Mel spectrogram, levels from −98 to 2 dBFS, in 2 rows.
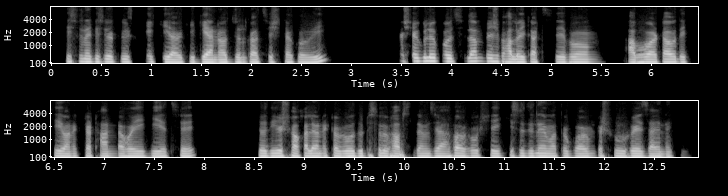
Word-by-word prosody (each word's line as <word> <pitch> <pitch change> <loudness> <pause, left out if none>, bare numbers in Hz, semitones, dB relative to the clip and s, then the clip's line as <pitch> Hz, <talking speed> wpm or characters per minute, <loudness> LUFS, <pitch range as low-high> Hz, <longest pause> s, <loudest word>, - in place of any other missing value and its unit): কিছু 145 0 -5
না - - +5
কিছু 145 0 -1
একটু 140 +1 -6 0.2
শিখি 135 -1 -5
আরকি 120 +1 0
জ্ঞান 125 -2 +5
অর্জন 120 0 0
করার 120 -2 +1
চেষ্টা 125 +1 -4
করি। 120 +2 +2 0.8
আ - - -27
সেগুলোই 175 0 +3
করেছিলাম 165 +1 +1
বেশ 160 -1 +3
ভালোই 135 -1 +5
কাটছে 130 +1 -4
এবং 130 0 +2 0.5
আবহাওয়াটাও 130 +2 +3
দেখছি 130 +1 -6
অনেকটা 125 +1 -4
ঠান্ডা 120 0 -3
হয়েই 120 0 +3
গিয়েছে। 120 +1 0 0.7
যদিও 130 0 +4
সকালে 130 0 +2
অনেকটা 125 +1 -2
রোদ 130 0 +5
উঠেছিল 135 - -3
ভাবছিলাম 130 +1 0
যে - - -1
আবারো 130 +1 +1
সেই 130 -2 0
কিছুদিনের 130 +1 0
মতো 125 +1 -4
গরমটা 125 0 -1
শুরু 130 -2 0
হয়ে 125 -1 +3
যায় 120 -1 0
নাকি। 115 +1 -9
130 Hz, 185 wpm, -23 LUFS, 125-135 Hz, 0.8 s, না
